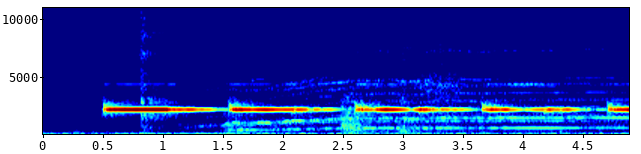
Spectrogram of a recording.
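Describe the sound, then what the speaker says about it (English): Loud electronic alarm beeps in repeated piercing tones, starting and stopping in bursts over a faint low hum, with no voices. "it's going to beep again in a moment"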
